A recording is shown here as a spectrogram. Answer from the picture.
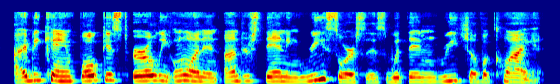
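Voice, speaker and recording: With an American accent, a woman talks at a fairly slow pace in an unremarkable speaking voice with ordinary pitch variation over a quiet background. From United States. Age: 60s. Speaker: peer support specialist. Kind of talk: testimony.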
